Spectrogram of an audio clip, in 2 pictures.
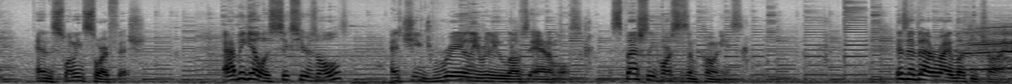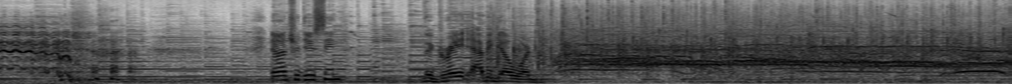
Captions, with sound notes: and Swimming Swordfish. Abigail is six years old and she really, really loves animals, especially horses and ponies. Isn't that right, Lucky Charm? (horse neighs) Introducing the great Abigail Wharton. (clapping and cheering)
